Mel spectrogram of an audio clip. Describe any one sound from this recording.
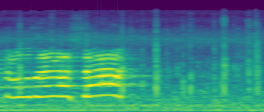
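A group of young performers chants loudly in unison outdoors.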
